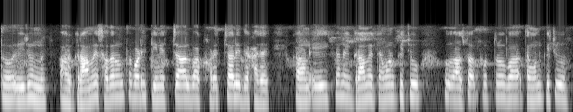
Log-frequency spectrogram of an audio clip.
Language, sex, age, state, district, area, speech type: Bengali, male, 30-45, West Bengal, Paschim Medinipur, rural, spontaneous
